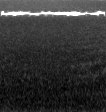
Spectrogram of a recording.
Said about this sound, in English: Got the waterfalls.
